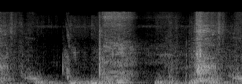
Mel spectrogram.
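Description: A hippo roars loudly.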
